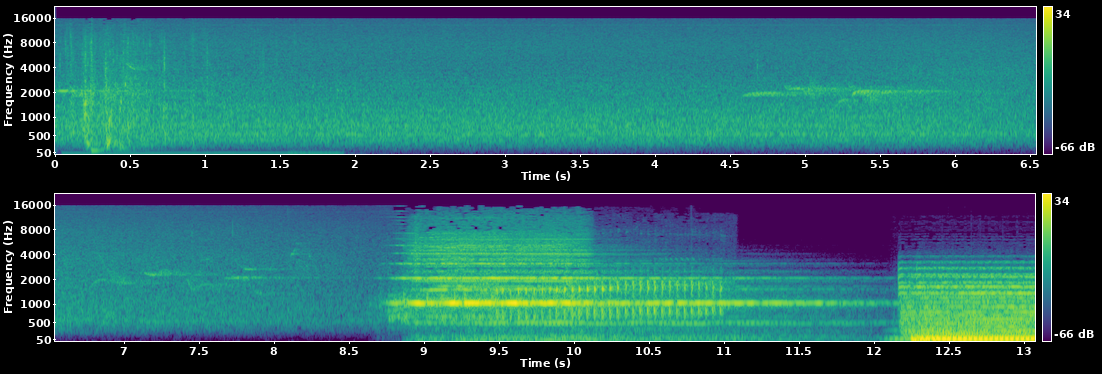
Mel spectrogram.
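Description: Jungle ambience, a steady outdoor hiss with a few faint bird chirps. About nine seconds in, a sudden loud ringing sound-design hit breaks in, a horror-film stinger, fading over about two seconds with one steady tone held on.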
